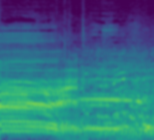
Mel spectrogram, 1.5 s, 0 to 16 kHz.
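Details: Single drawn-out moo from Sahiwal bull calves at Ambari cattle market in Dinajpur, Bangladesh, on 11 March 2024. The call starts high, bends downward in pitch and then holds steady, with strong harmonics.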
